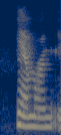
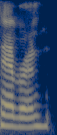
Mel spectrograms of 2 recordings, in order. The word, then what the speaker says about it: Tamron: Is it Tamron Hall? Is that how you say her name? – Tamron, yeah. – It's Tamron, whatever.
